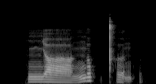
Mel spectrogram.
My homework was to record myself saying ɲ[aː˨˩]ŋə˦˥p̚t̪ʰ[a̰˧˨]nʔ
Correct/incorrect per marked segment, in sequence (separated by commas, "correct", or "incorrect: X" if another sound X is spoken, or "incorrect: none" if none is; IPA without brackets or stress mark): correct, incorrect: ə̰˧˨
